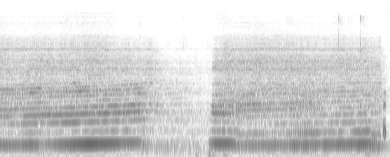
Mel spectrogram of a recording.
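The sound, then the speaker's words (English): A trombone blares two long, sustained brassy notes, each roughly two seconds with a brief gap between, mimicking a car, like a Japanese import car's horn or engine. Loud, with no voices. “That's a guy with a trombone. You can get him to ride the car with you. So it sounds like a Japanese import, you know.”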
